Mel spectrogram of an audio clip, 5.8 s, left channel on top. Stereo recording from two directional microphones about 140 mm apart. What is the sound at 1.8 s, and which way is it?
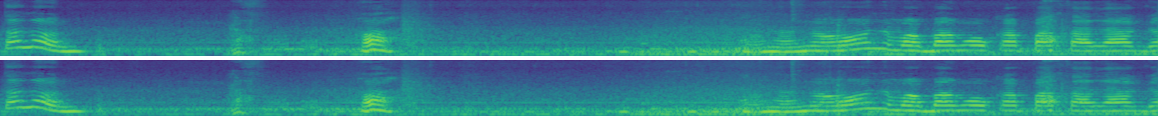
Speech, 15° left (ahead or behind).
